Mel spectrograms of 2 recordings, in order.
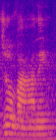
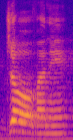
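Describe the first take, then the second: First: The stress is on the second syllable. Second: The stress is on the first syllable. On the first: The speaker calls it wrong. "não é Giovane" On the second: The speaker calls it right. "sílaba forte ali no O"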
